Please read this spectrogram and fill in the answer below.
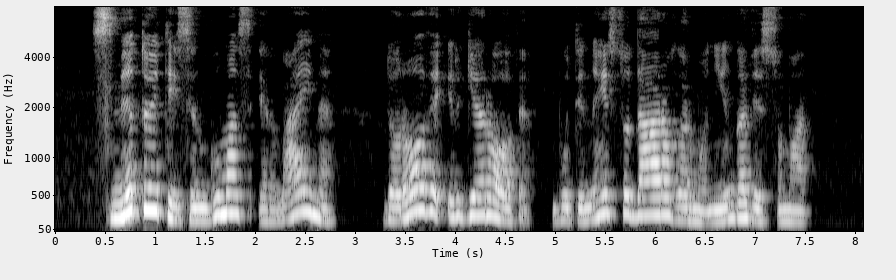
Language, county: Lithuanian, Vilnius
